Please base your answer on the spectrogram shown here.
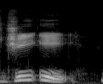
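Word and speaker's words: ge (γῆ): There is a Greek word for the physical planet, and it's the Greek word ge, which is G-E, and it's just pronounced ge.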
